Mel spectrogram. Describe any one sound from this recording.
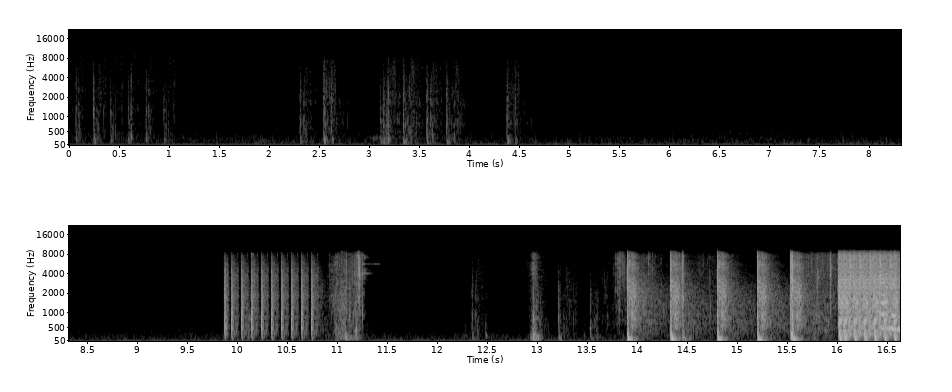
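Automatic gunfire rattles in quick bursts, some distant and some close and loud.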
